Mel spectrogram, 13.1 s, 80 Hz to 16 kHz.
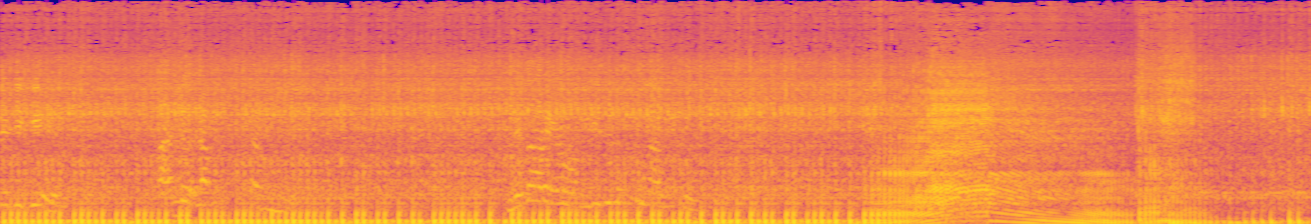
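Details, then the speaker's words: Honda CB single-cylinder motorcycle with a PWK 30mm carburetor, after setup to cure stumbling at full throttle: even idle thump, then a clean throttle blip that rises and settles with no stumble; idle and throttle now good. "untuk lamsamnya sudah bagus ya dan juga gas-gasannya udah enak"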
